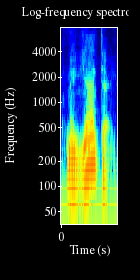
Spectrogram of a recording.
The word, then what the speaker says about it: Mignante: Now, I think we've got the correct pronunciation of Steve's name, don't we? – Steve Mignante. – Mignante. That's right.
